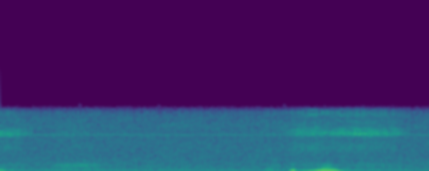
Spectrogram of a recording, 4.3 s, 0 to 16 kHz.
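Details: Adult man asleep, recorded 12/19/2008: quiet breathing, then a single low, rattling snore near the end, with faint room hiss throughout; snoring.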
